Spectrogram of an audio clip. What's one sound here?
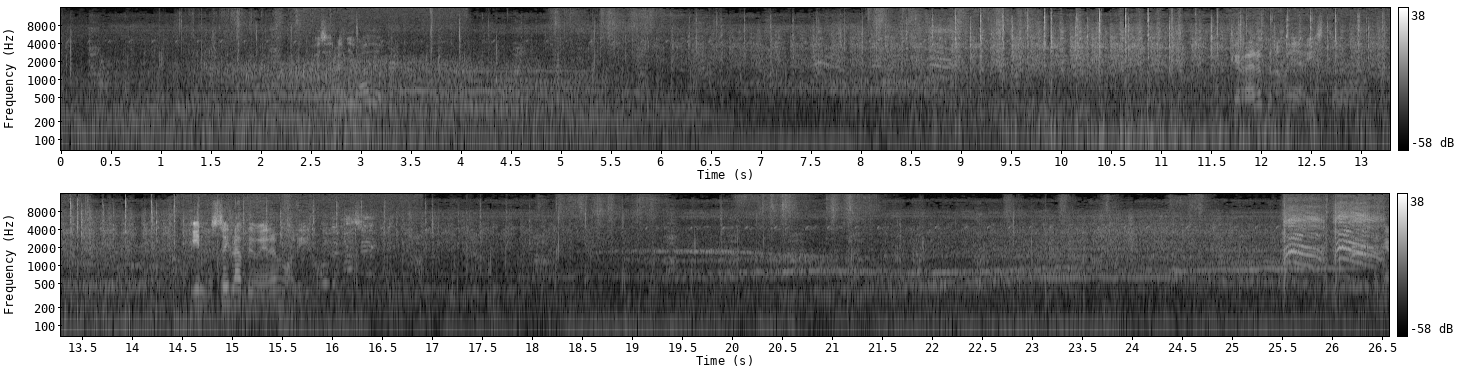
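Footsteps run quickly over grass and leaves.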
